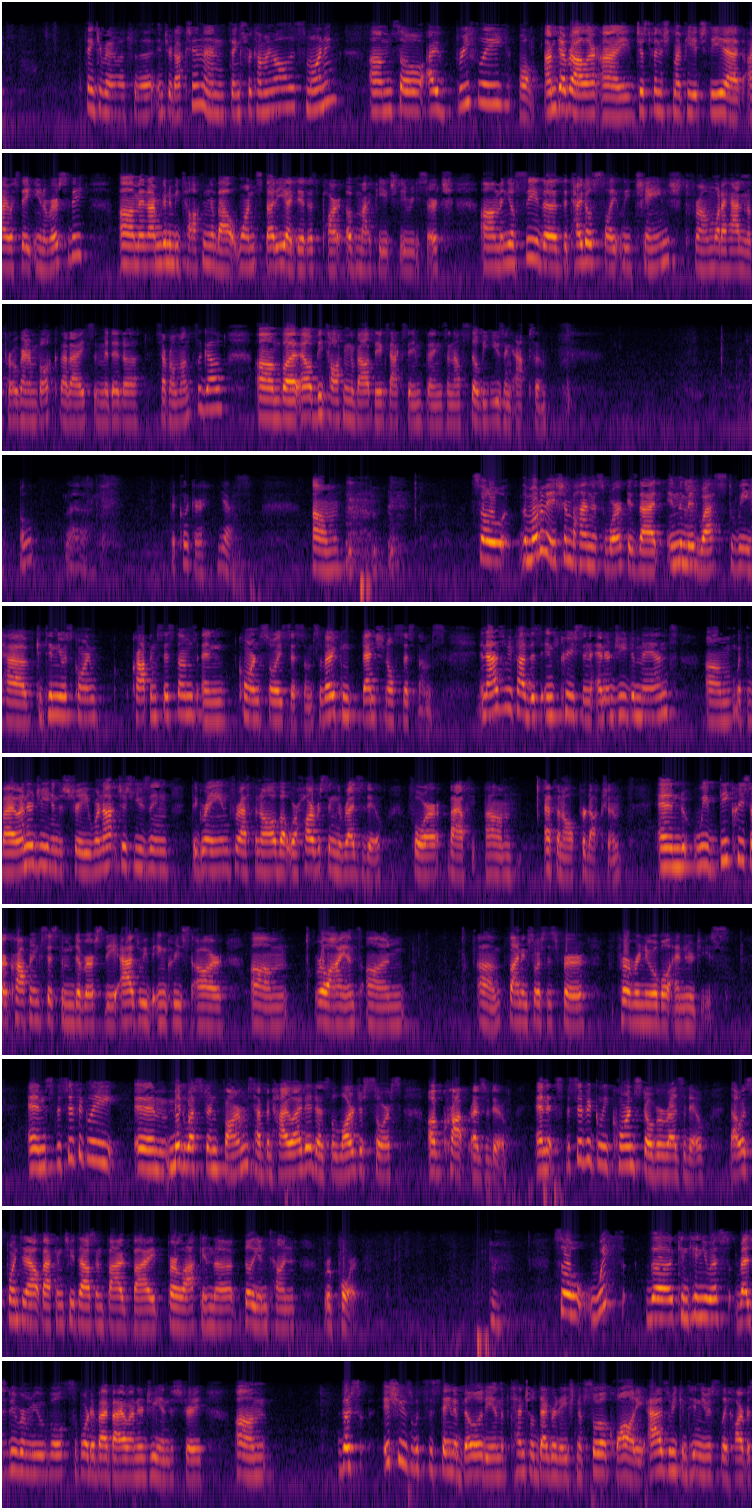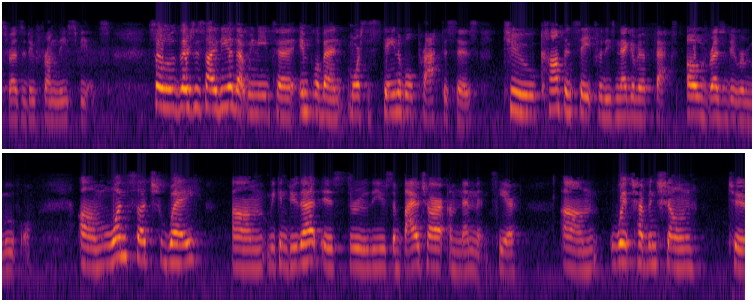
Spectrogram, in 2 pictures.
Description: See more from this Division: ASA Section: Climatology and Modeling See more from this Session: Examples of Model Applications in Field Research Oral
